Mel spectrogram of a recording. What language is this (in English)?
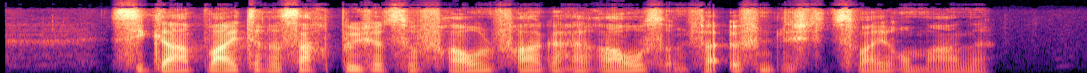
German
